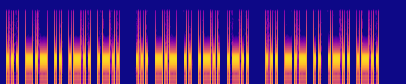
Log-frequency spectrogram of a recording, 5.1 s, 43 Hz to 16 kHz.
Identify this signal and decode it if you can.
Morse code, heard as a keyed tone, about 40 wpm, 250 Hz. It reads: SKILL SKILL SKILL
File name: morse / morse-training-40WPM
